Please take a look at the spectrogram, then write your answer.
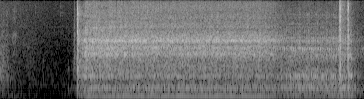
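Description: A food processor whirs steadily as it purees pumpkin seed pate, a loud continuous motor drone with a sustained hum that starts abruptly after a quiet moment, runs for several seconds, then winds down to a brief clatter at the end.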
